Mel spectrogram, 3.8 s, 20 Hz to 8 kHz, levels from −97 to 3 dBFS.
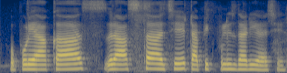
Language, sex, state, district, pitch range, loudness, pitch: Bengali, female, West Bengal, Paschim Medinipur, 185-200 Hz, -20 LUFS, 195 Hz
